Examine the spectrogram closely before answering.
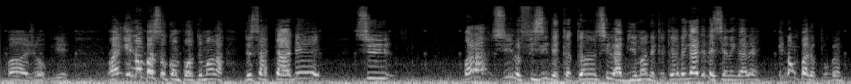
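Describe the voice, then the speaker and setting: A man in his thirties with a Cameroonian French accent, ranting informally to his followers in an animated, indignant, mocking way from inside a car. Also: high voice. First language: an African mother tongue. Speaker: social media commentator. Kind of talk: impassioned informal rant to followers. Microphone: phone at arm's length. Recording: noisy car interior with road traffic.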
